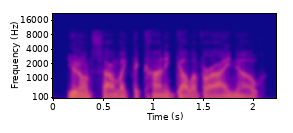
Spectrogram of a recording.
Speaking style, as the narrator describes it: Harry said more sharply than he had intended

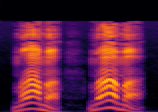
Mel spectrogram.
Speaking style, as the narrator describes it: John Harden cried out

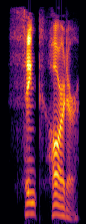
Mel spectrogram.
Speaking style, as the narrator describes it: Zack growled

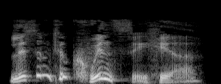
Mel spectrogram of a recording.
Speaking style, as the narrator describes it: the skull burbled, giggling

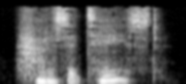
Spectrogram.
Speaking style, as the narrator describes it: she asked breathlessly

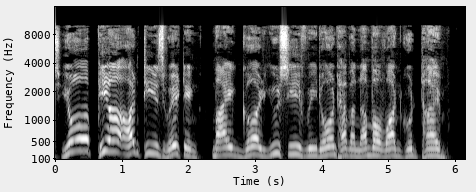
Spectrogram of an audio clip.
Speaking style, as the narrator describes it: Hanif roars

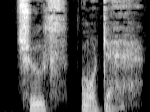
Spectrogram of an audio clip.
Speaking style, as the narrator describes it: he mutters to himself

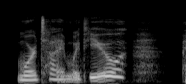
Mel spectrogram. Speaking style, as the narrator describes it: croaked out, tears leaking down my face

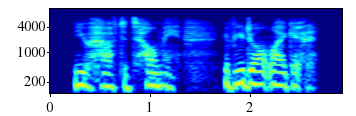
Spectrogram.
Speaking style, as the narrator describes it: he rasped

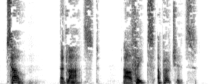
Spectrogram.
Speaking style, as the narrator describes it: Kusi murmured fatalistically

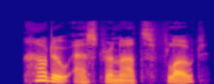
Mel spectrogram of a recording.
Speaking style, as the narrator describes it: Steffi said quietly

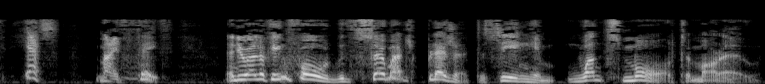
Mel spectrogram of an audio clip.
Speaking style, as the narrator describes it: The amiable Vengeance added with a laugh

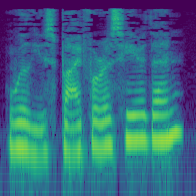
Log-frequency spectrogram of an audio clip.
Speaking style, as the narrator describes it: He asked dryly

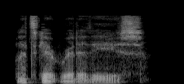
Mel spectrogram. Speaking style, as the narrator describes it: I murmur

